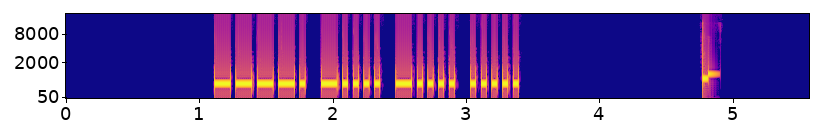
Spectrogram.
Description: Morse code, heard as a keyed tone, about 30 wpm, 700 Hz. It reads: 9665
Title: Numbers - 4-Digit 30wpm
